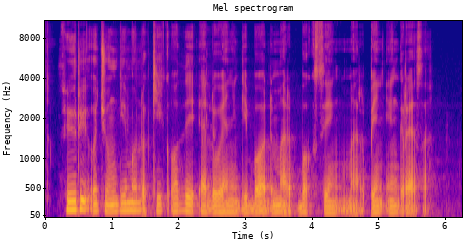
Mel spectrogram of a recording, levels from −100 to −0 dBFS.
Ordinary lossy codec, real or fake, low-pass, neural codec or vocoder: none; real; none; none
